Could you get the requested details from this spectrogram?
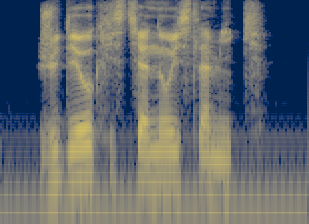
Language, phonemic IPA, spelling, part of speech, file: French, /i.sla.mik/, islamiques, adjective, LL-Q150 (fra)-islamiques.wav
- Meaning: plural of islamique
